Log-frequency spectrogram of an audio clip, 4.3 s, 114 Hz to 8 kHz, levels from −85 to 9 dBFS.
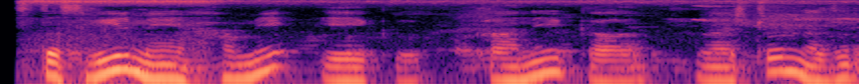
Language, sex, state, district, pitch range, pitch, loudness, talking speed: Hindi, male, Chandigarh, Chandigarh, 135-185 Hz, 155 Hz, -17 LUFS, 125 wpm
